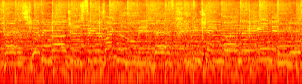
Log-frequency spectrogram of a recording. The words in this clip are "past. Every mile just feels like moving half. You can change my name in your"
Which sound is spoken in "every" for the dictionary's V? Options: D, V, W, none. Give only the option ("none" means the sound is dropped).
none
